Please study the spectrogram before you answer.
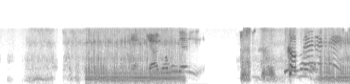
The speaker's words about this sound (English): So who is that snoring like that? Y'all know who that is.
